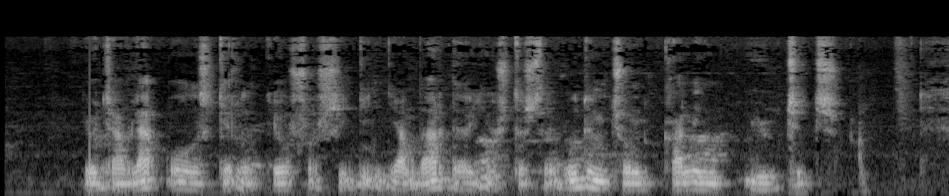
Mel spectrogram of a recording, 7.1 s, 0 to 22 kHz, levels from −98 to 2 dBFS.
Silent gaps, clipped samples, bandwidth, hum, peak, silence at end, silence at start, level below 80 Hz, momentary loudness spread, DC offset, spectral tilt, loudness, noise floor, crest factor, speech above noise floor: none; under 0.1%; 11.5 kHz; none; -10 dBFS; 0 s; 0.65 s; -60 dBFS; 8 LU; under 0.1%; -4 dB/octave; -29 LUFS; -64 dBFS; 20 dB; 34 dB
